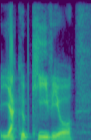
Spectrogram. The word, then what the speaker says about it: Jakub Kiwior: That is how you spell it. Jakub Kiwior.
